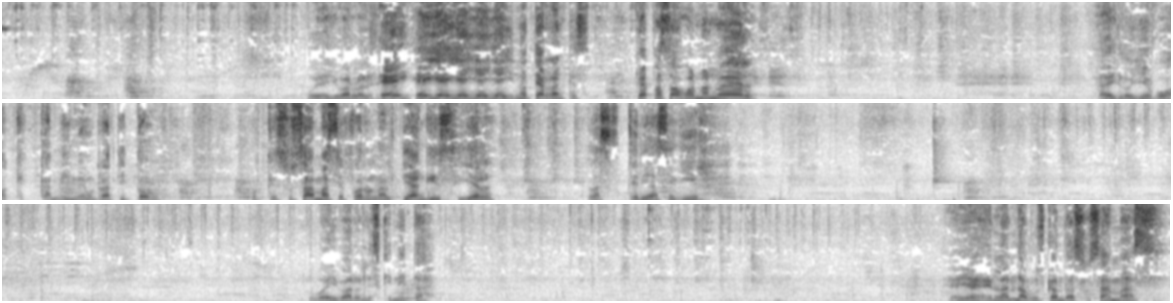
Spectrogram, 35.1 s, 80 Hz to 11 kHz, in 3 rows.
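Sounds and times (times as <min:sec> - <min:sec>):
footsteps on concrete: 0:00.0 - 0:35.0
quiet street background noise: 0:00.0 - 0:35.0.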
